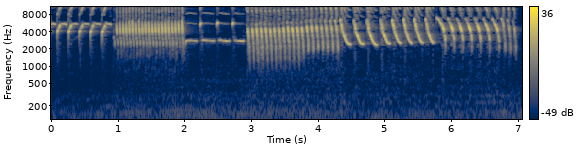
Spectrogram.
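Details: Canary song switching every second or two between tours: clipped high notes, a buzzy roll, a long fast trill, then chains of down-slurred notes.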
